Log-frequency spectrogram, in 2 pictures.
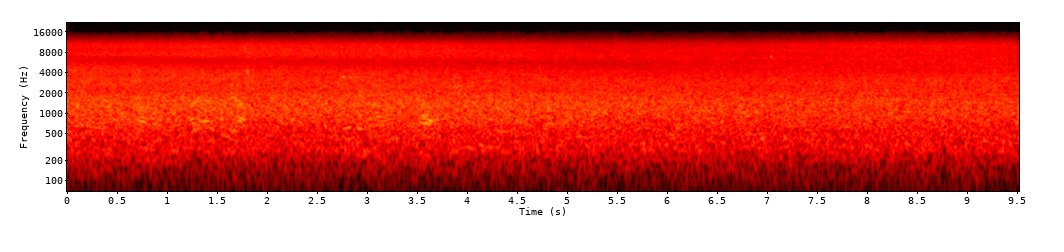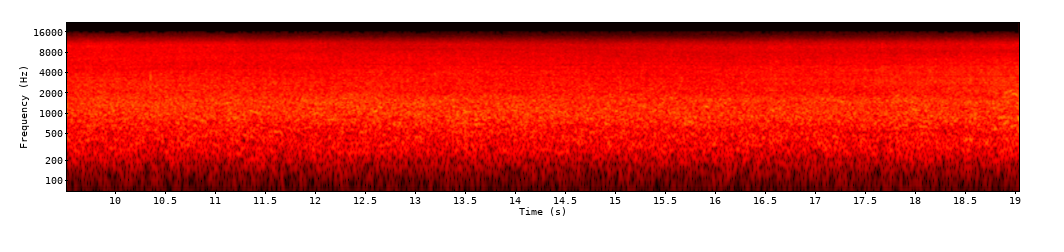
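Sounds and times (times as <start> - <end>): fountain water splashing: 0.0 - 19.0.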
